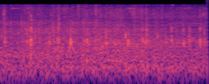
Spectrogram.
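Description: An oncoming Land Rover's engine running as it nears, under a steady light clicking from small hooves and carriage fittings on the road.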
